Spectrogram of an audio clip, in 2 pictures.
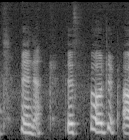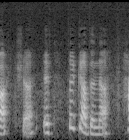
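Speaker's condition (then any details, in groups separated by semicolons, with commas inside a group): Cerebral palsy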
